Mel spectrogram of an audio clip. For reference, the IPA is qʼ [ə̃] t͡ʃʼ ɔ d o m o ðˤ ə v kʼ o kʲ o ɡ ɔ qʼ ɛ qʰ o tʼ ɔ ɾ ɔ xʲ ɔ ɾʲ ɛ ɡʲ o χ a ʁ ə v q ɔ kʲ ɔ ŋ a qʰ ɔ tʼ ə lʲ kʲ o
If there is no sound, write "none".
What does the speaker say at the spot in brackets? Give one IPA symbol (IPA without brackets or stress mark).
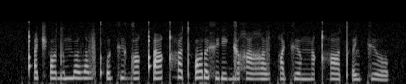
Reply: ə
